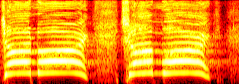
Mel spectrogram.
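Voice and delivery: very high, drawn-out, top-of-the-voice yell. Retelling running around a park looking for a son, retelling yelling at top of voice. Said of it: "I'm yelling at the top of my voice".

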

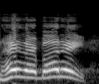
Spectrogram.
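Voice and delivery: cheery, jovial voice. Pastor at his gas cap greets a person he didn't recognize, retelling a jovial greeting. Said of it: "I just said in a jovial tone".

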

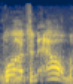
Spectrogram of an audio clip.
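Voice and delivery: squeaky, very high-pitched nerd character voice. Podcaster describes a character's tree-growing bag of beans, then speaks as him in a nerd voice. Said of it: "That was a great nerd voice".

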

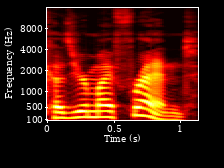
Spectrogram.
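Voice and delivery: mock heartbroken, dead serious, very sad, pitched high. Recapping an episode's emotional center, quoting a character, in a mock very sad tone. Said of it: "in a very sad tone of voice just goes".

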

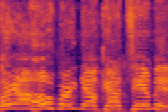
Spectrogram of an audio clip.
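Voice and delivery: put-on angry shouting. Acting out a joke answering-machine greeting: mock yelling voicemail. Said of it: "leave a message on your machine yelling like that".

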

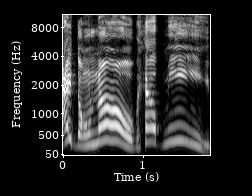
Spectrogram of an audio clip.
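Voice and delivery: slow, high-pitched, put-on broken English. Retelling how Tom dodged papers: imitating Tom's broken English. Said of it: "break into, like, broken English".

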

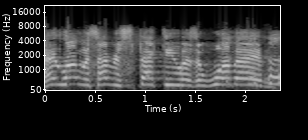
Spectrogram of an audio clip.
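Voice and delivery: put-on yelling. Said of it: "he yells across the street".

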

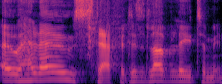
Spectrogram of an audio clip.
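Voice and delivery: put-on British accent. Podcast guest greets the host at the start of the show, put-on british accent. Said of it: "this is not my real accent".

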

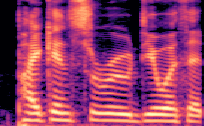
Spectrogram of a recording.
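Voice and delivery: plain

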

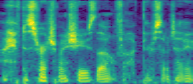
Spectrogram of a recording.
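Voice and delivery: half-whispered, very quiet whispery voice. In a casual conversation, whispery voice. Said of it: "Don't say that in a whispery voice".

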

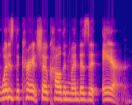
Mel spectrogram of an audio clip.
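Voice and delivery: plain

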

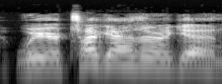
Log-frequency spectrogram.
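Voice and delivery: two voices shouting together in unison. Retelling a cartoon scene where two characters shout together: imitating characters shouting in unison. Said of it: "they shout".

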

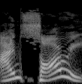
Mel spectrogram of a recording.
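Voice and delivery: mock-whiny, put-on whining voice. Retelling an argument, mocking someone's attitude when apologizing; mock-whiny i'm sorry. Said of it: "It's the whiny".

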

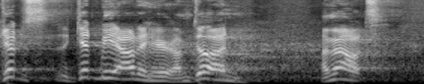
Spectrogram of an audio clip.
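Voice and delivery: put-on dramatic, theatrical British accent. Retelling Jonah running from God's order to go to Nineveh, Jonah in a British accent. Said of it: "I don't know why he's British".

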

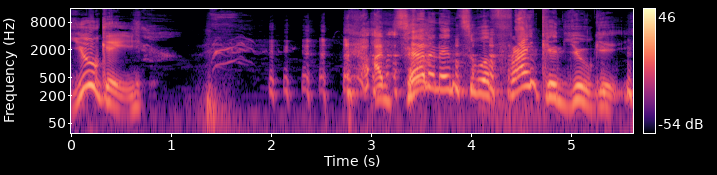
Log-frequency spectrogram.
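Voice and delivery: bad Brooklyn accent, very loud, very high, swooping, drawn out. Friends comparing anime archetypes; one does a Joey Wheeler voice. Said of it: "is that Brooklyn?".

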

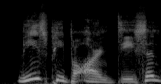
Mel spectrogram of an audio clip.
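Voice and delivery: ordinary delivery

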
